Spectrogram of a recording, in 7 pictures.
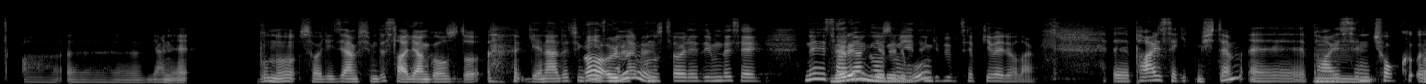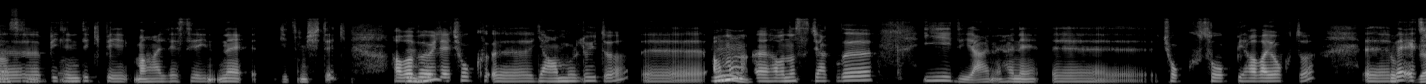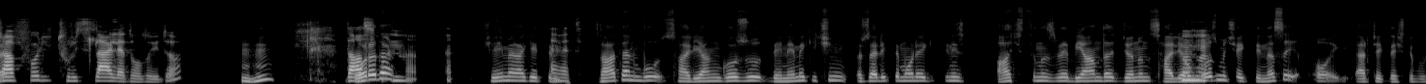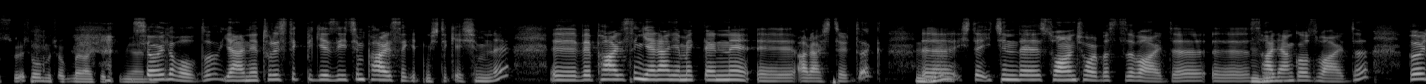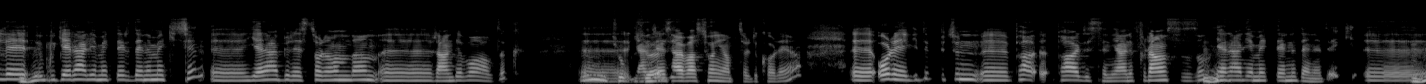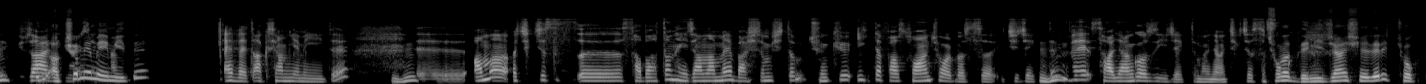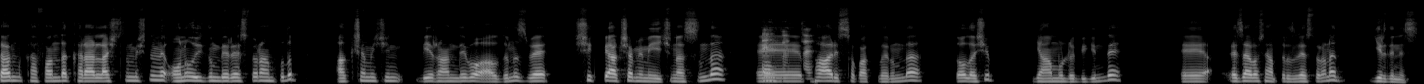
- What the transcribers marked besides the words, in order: other background noise; chuckle; put-on voice: "Ne, salyangoz mu yedin?"; in English: "full"; chuckle
- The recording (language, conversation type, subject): Turkish, podcast, Yerel yemekleri denerken seni en çok şaşırtan tat hangisiydi?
